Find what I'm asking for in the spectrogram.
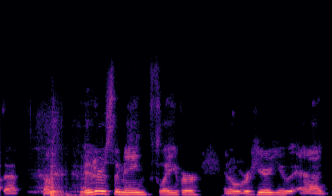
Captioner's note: laughs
